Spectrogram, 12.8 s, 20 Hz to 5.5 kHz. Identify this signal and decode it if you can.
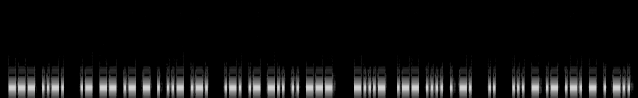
Morse code, heard as a keyed tone, about 25 wpm, 600 Hz. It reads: OF AMATEUR RADIO <BT> WHEN I STARTED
